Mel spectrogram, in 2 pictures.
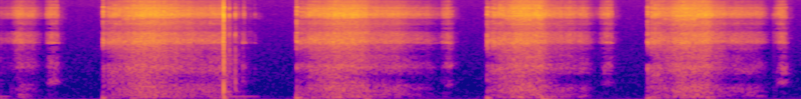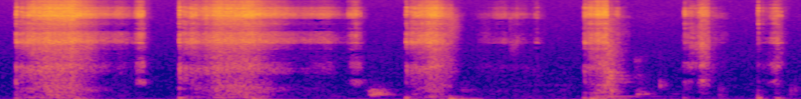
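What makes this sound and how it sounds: A steel kitchen knife repeatedly cuts thin slices from a long bar of packed kinetic sand, in its red section, beside beige pieces already sliced. Each slice makes a soft, gritty, bright crunching scrape with a faint low thud. The cuts come in a steady run with short pauses between them.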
